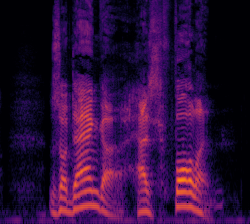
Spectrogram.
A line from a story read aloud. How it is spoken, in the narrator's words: I cried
